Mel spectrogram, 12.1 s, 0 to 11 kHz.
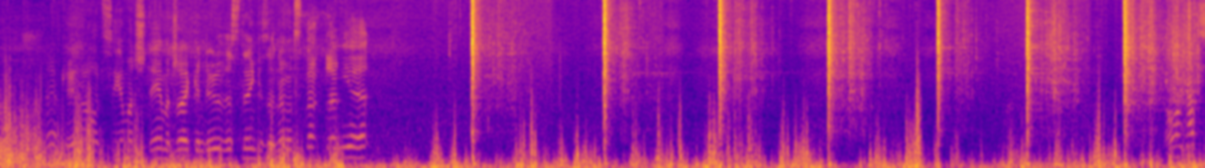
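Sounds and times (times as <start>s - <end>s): sledgehammer smashing stereo: 7.2s - 7.7s, 10.3s - 11.7s.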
